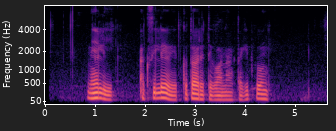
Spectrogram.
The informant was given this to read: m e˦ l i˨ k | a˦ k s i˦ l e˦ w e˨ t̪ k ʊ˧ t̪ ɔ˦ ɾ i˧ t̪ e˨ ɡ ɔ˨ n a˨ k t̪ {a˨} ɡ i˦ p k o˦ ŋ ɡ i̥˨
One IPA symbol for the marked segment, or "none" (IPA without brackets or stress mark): a˨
